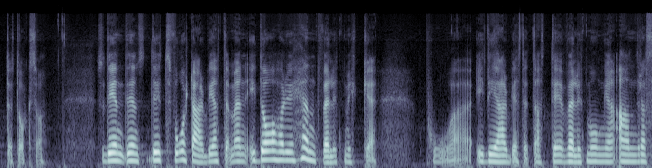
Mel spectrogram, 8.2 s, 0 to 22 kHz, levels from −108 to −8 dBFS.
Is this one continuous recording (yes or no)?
yes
